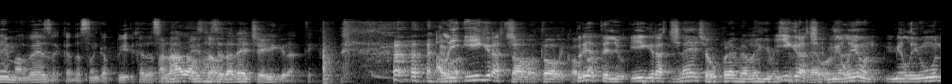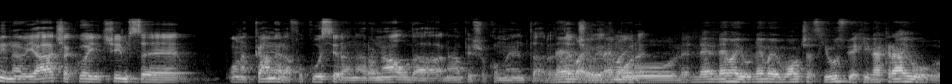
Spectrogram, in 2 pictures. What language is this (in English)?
Croatian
